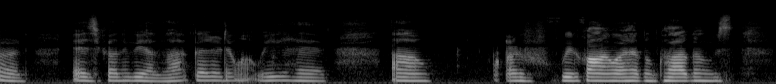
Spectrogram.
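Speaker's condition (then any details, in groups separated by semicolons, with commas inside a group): Cerebral palsy; mild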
